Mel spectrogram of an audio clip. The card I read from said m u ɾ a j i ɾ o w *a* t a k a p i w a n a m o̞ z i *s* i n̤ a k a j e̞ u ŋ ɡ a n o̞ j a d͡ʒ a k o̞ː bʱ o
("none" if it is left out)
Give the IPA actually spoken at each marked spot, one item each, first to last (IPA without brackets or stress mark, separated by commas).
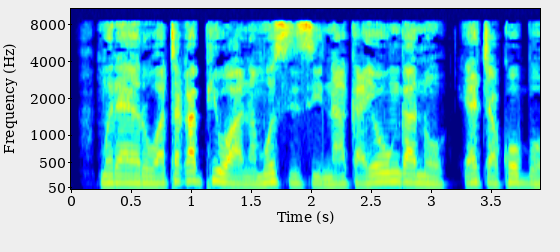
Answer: a, s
